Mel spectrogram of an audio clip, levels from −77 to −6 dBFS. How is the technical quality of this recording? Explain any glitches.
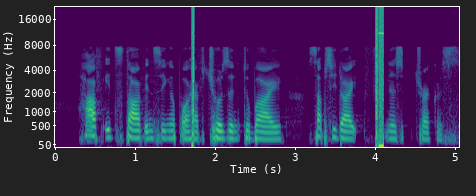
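The speech recording is marred by two uninitialised buffer faults. From 1.72 to 1.74 s, and again from 4.02 to 4.11 s, a buffer went out before any audio was written into it, so leftover memory played as samples. The first is a sudden, loud crack and the second a loud burst of digital noise, lasting about 23 ms and 93 ms, which fits 1024-sample and 4096-sample buffers.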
